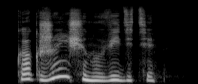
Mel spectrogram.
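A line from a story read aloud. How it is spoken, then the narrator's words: Quiet weary question. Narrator (Russian): тихо и устало спросила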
